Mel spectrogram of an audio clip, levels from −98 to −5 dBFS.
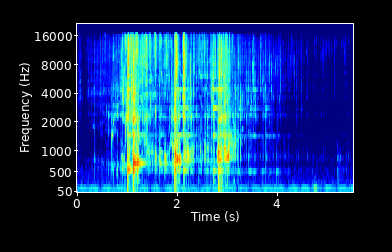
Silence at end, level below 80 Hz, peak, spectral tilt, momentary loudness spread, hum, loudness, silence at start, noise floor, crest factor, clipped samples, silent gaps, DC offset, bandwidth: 1.95 s; -68 dBFS; -4 dBFS; 0.5 dB/octave; 27 LU; none; -27 LUFS; 0.7 s; -68 dBFS; 28 dB; under 0.1%; none; under 0.1%; 17 kHz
